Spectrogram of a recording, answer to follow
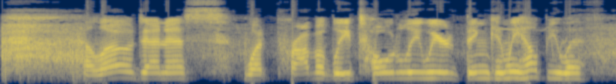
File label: Sigh Hello; Canny; Dennis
